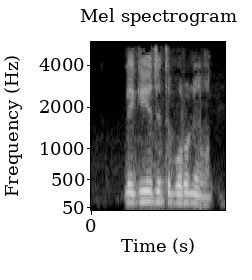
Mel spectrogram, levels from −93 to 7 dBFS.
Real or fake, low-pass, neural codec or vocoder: real; 5.4 kHz; none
